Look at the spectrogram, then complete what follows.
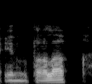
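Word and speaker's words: انطلق: Jadi, yang satu dibacanya intalaq dan satu intaliq dan langsung beda maknanya.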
